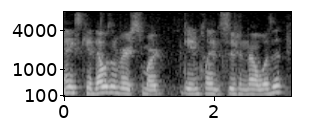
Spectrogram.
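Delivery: normal talking voice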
